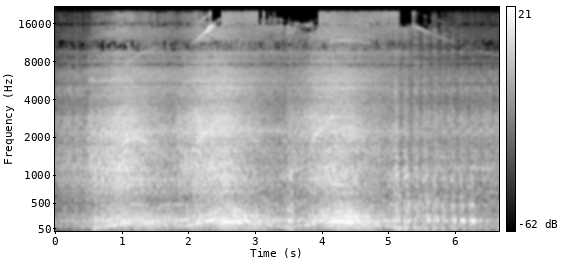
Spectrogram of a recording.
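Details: 2007 Ford F350 6.0 Powerstroke diesel after exhaust manifold replacement: deep drone rising and falling smoothly through the gears, no hiss, chuff or squeal; exhaust leak fixed.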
